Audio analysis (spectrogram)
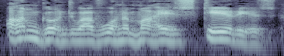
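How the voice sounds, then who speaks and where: A man's voice: a little high, normal speed, fairly bright tone. A man voicing a bossy, blunt, nagging wife. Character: bossy sharp-tongued wife, Rita.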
